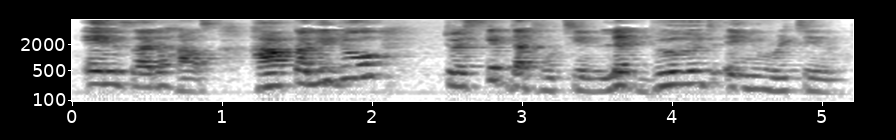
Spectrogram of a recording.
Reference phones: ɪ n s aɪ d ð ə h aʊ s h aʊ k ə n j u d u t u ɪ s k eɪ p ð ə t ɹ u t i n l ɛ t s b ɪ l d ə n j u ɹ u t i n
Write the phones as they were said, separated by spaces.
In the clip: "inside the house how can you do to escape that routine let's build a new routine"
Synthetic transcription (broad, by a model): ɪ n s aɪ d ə h aʊ s h aʊ k ə n j u d u t u ɪ s k eɪ p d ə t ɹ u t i n l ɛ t b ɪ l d ə n j u ɹ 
